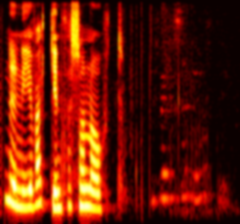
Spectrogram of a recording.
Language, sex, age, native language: Icelandic, female, 13, Icelandic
